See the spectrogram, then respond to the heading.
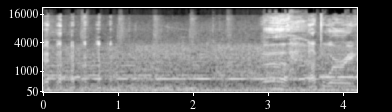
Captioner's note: Louie giggles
